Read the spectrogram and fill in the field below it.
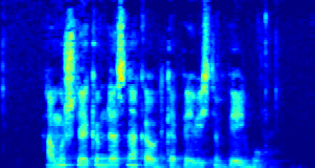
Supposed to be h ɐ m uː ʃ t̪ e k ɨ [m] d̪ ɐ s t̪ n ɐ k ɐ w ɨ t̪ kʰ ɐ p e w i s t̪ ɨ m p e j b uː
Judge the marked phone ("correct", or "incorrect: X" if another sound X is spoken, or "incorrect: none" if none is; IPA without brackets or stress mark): correct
